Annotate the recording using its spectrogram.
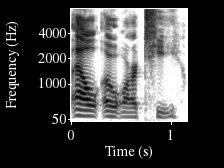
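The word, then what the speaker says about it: Llort: So um and it's spelled L L O R T. Lort.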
